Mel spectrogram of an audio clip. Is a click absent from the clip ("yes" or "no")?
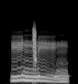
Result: no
